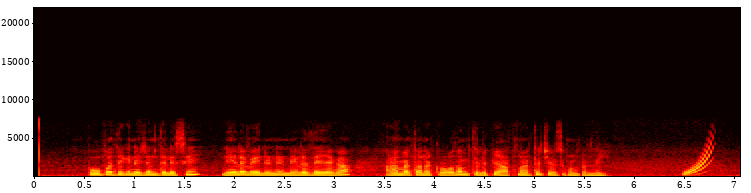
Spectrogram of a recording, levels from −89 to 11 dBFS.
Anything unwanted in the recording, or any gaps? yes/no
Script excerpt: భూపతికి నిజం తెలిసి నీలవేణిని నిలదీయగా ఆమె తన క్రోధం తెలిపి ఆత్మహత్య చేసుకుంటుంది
yes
